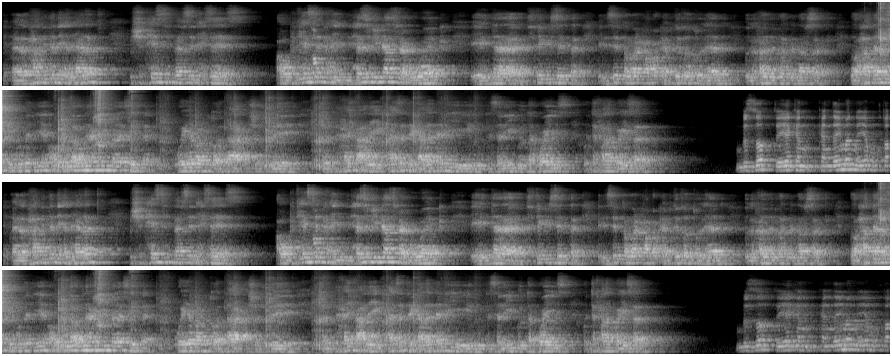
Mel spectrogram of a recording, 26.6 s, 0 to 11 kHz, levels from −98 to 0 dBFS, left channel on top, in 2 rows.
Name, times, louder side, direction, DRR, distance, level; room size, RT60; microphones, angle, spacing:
voice 1, 0.1-1.3 1.9-3.5 4.1-6.5 6.8-10.8 11.1-12.2 12.7-15.5 15.9-21.7 22.0-22.9, right 1 dB, 70° right, -7 dB, 1.5 m, -30 dB
voice 2, 4.4-4.7 24.3-26.6, left 4 dB, 70° left, 6 dB, 0.5 m, -34 dB
sound 1, 12.8-20.7, left 2 dB, 10° left, 0.4 m, -40 dB
6.3 x 3.1 x 2.7 m, 1.1 s
head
